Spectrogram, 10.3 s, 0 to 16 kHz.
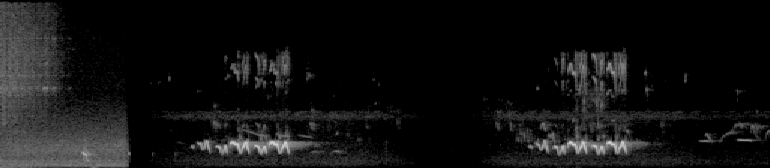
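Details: Rufous-browed peppershrike from the Atlantic Forest: two separate warbled whistled phrases, each about 1.5 seconds of rapid up-and-down notes, spaced about four seconds apart, with faint high chips and a short noisy patch at the start.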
